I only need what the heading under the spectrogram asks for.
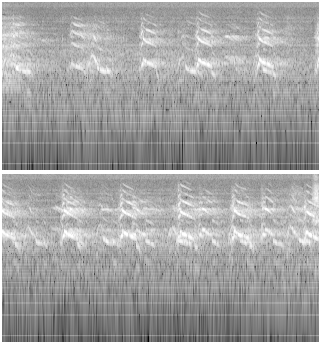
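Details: Gulls still vocal around a house roof and chimney pot. A steady series of sharp, harsh, falling cries about every second, some doubled, with faint background hiss.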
